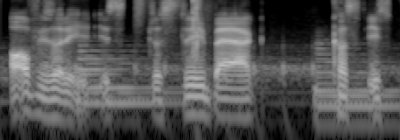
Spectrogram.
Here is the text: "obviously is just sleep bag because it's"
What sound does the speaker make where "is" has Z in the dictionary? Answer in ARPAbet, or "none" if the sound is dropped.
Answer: S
